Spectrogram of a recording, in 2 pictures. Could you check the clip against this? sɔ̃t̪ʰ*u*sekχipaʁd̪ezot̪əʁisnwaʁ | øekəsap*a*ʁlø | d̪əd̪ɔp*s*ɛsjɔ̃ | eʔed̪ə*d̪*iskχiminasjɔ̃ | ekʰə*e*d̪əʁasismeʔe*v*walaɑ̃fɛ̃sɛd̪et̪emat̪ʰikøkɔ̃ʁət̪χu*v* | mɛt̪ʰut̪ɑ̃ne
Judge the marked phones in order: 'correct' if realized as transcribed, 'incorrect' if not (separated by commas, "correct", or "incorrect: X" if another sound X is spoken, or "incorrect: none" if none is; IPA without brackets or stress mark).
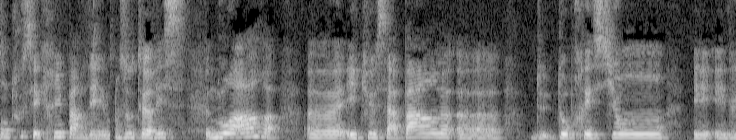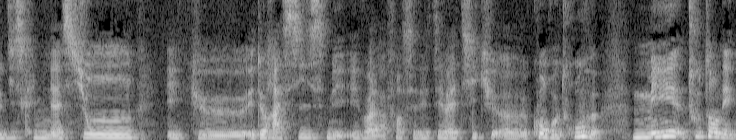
correct, correct, incorrect: χ, correct, correct, correct, correct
